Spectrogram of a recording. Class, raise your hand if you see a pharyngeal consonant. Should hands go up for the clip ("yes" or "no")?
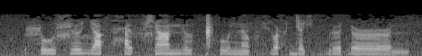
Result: yes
